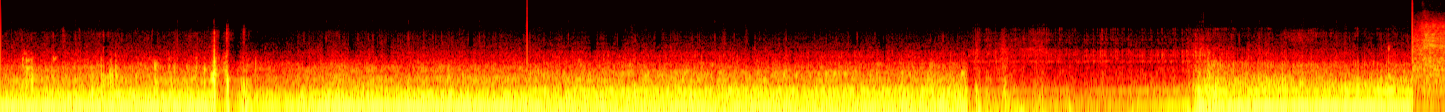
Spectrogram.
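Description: Steady low electrical hum of an aquarium's filter pump, heard through a camera submerged in the tank, with a break of about a second and a half near the end.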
